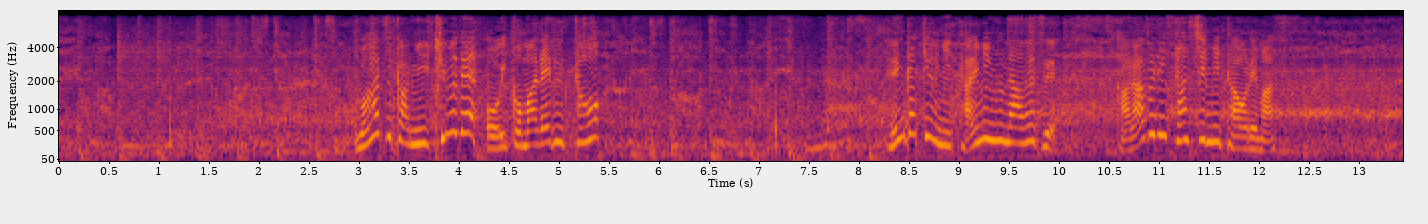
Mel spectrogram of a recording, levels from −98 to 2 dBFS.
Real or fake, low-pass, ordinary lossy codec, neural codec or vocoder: fake; 7.2 kHz; none; codec, 16 kHz, 4 kbps, FunCodec, trained on LibriTTS, 50 frames a second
